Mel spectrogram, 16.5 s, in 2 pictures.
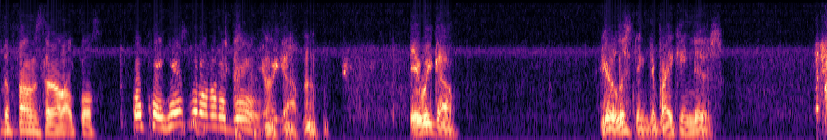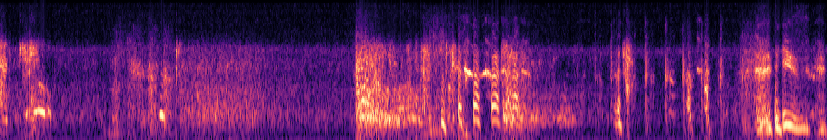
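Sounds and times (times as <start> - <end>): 
speech: 0.0 - 3.3, 4.1 - 4.6, 6.0 - 7.3, 13.2 - 13.8, 14.4 - 16.5
laughter: 9.4 - 10.2, 12.5 - 16.5
shotgun shots in a row: 11.8 - 13.5.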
